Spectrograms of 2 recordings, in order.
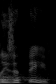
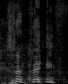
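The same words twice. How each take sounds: First: Much softer, tossed off quietly; dropped aside. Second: Laughing through the words; chuckling as you say it. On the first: Pastor quietly repeating his two-year-old is a thief, softly. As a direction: let it fall away under the breath. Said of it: "Two years old". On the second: Pastor laughing at his toddler son's vitamin theft, laughing. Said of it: "It's crazy. He's a thief". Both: Real, not acted.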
